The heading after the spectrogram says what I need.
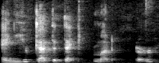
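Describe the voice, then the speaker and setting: A middle-aged woman telling a painful story as an interview guest, speaking softly and sometimes near a whisper. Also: mid-range voice, animated, normal speed. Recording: roomy echo.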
